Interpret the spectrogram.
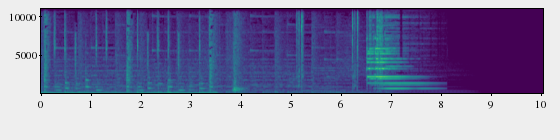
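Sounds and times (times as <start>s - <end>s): sharp clicks: 5.1s - 5.3s, 6.2s - 6.5s
bright bell ding: 6.5s - 8.2s.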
